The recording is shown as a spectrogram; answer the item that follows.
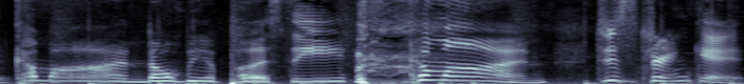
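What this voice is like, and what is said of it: Imitates another person's voice. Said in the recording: “your Josh impersonation sound like Baby Firefly, roughly”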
